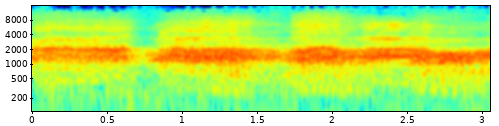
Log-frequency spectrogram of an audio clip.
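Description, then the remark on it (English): A dense, continuous chorus of many crows cawing at once in a forest at night, harsh overlapping calls filling the air loudly with no pauses. “Tell you what, at night time in the forest, fucking hell, there's so many crows in here.”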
